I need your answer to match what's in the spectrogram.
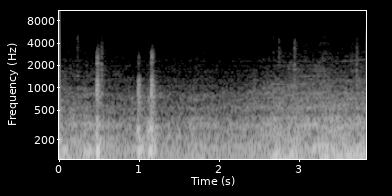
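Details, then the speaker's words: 2000 Toyota Celica 1.8 GT driving over speed bumps: dull clustered knocks from the right front suspension. The noise worsened after hitting a pothole; owner suspects worn ball joints or rubber bushings. "right hand front it's knocking something"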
